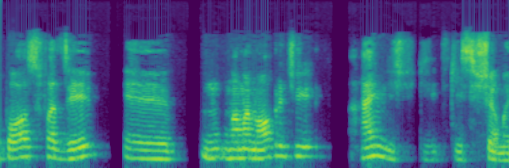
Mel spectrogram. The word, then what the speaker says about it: Heimlich: fazer uma manobra de Heimlich, que se chama, é de um alemão, se escreve Heimlich, se escreve como se fosse Heimlich, se lê Heimlich, que é colocar a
